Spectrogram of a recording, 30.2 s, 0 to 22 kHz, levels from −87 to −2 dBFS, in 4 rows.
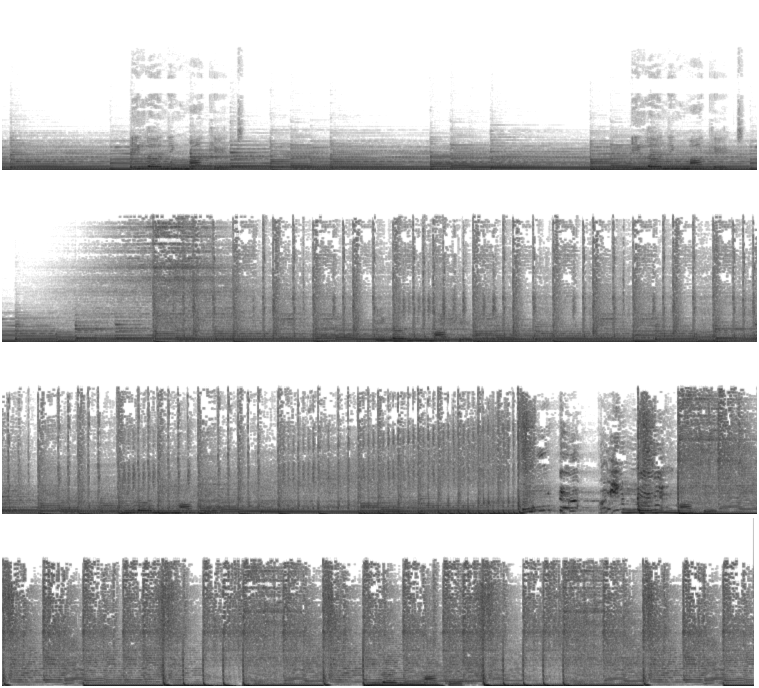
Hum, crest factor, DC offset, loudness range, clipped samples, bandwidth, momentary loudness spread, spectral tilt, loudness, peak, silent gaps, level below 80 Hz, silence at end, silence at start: none; 18 dB; under 0.1%; 5 LU; under 0.1%; 17 kHz; 8 LU; -4 dB/octave; -19 LUFS; 0 dBFS; none; -28 dBFS; 0 s; 0 s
